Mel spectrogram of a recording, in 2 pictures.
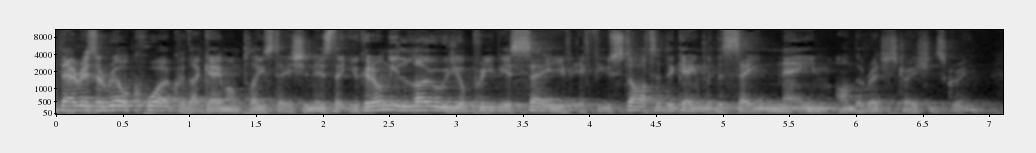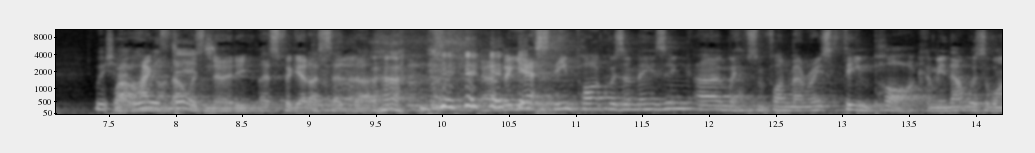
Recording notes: LIVE from London! We taped this episode live in front of an invite-only studio audience at London’s TechHub.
